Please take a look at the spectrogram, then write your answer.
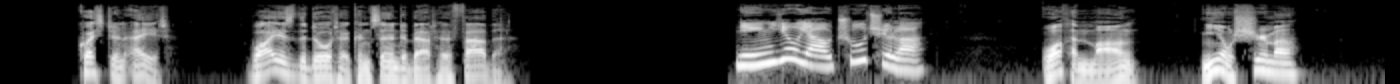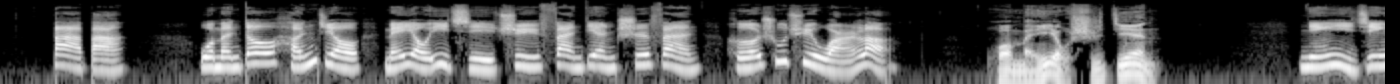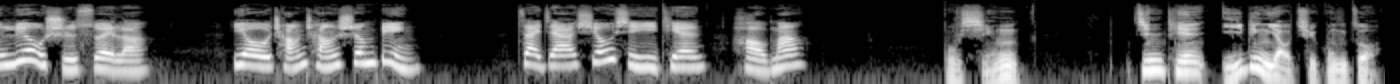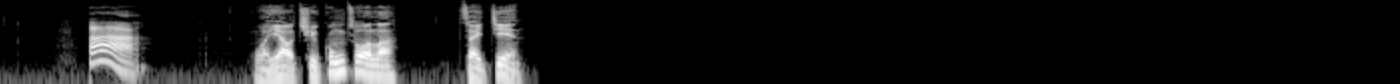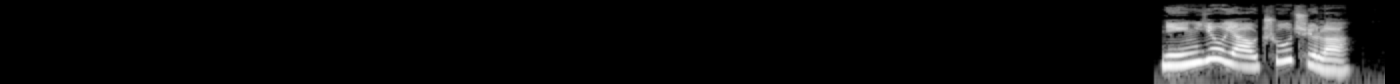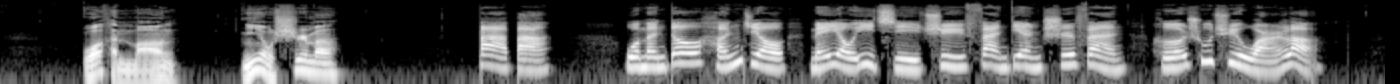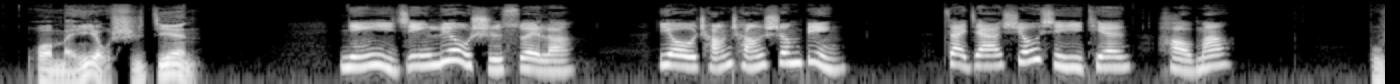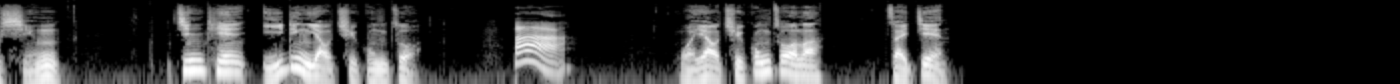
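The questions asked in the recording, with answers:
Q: Why is the daughter concerned about her father?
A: He is 60, often sick and always busy working; they haven't eaten out or gone out together for a long time, so she wants him to rest at home for a day.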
